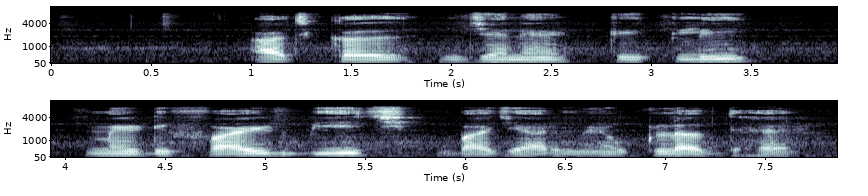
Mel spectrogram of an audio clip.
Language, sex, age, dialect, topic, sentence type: Hindi, female, 56-60, Marwari Dhudhari, agriculture, statement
